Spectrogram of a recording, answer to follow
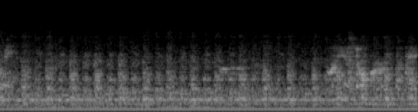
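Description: A dog panting steadily in an even rhythm, over a constant low hum.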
